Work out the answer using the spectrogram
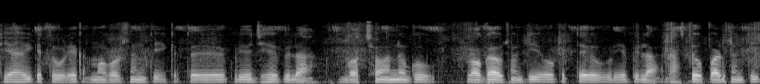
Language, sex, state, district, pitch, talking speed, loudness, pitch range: Odia, male, Odisha, Khordha, 110 Hz, 110 wpm, -21 LUFS, 105-110 Hz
